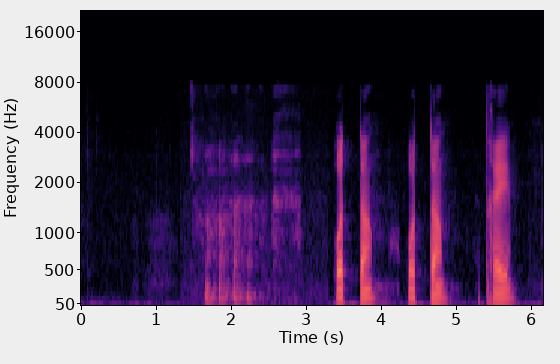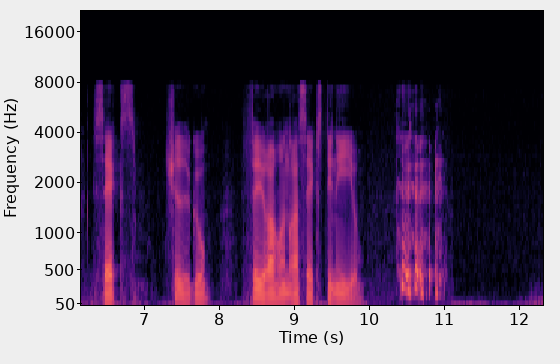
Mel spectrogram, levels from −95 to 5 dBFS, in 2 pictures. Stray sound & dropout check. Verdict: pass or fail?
fail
